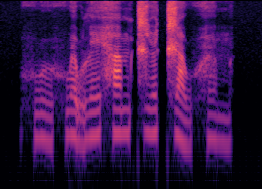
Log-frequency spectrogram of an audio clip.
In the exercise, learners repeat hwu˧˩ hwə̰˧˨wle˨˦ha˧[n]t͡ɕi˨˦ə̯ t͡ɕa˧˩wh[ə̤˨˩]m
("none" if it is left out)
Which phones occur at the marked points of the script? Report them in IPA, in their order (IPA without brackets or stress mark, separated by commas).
m, ə̤˨˩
